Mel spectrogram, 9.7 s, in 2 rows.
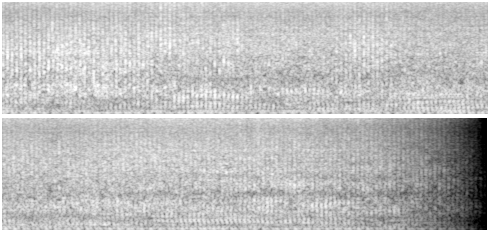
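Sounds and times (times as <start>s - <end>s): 
helicopter landing: 0.0s - 9.5s.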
